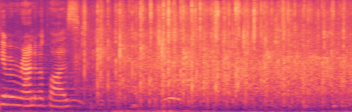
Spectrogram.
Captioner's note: applause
